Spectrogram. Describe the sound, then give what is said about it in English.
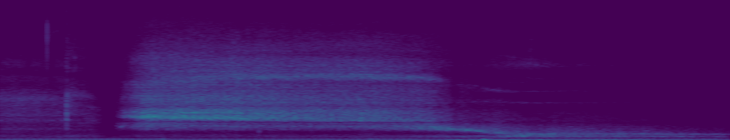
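A long, breathy "shoo" exhale, done as a breathing exercise for releasing anger. A soft, steady hiss holds for a couple of seconds, then fades away, faint and alone. “when it comes to anger, shoo is the sound with breath. So that would go like,”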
